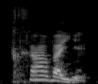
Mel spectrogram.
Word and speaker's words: travailler: Travailler. Tá? A pronúncia travailler, que quer dizer trabalhar.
